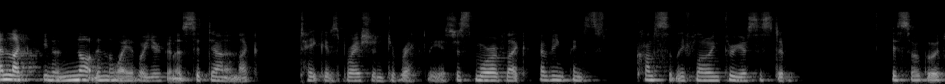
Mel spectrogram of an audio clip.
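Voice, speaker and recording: Spoken at a fairly quick pace with an Icelandic accent. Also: woman. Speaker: songwriter. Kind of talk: online masterclass lecture. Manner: hesitant, many filler words.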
